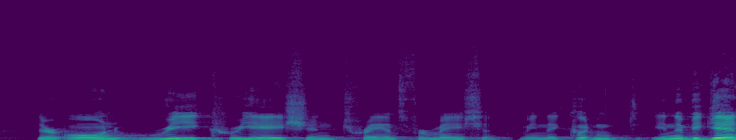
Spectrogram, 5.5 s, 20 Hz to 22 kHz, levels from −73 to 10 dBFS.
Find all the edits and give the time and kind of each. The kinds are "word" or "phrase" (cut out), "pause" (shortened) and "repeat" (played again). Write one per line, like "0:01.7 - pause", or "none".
0:02.6 - word
0:03.8 - pause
